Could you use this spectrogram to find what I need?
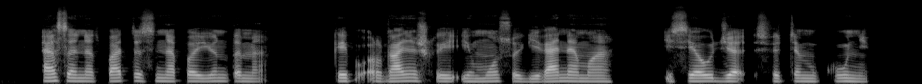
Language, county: Lithuanian, Vilnius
